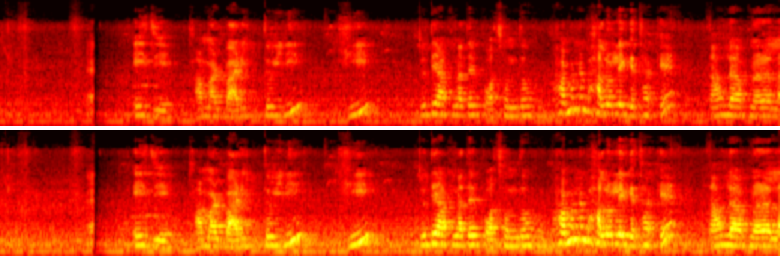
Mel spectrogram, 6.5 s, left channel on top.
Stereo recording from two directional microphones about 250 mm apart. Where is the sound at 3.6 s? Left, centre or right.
Left.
